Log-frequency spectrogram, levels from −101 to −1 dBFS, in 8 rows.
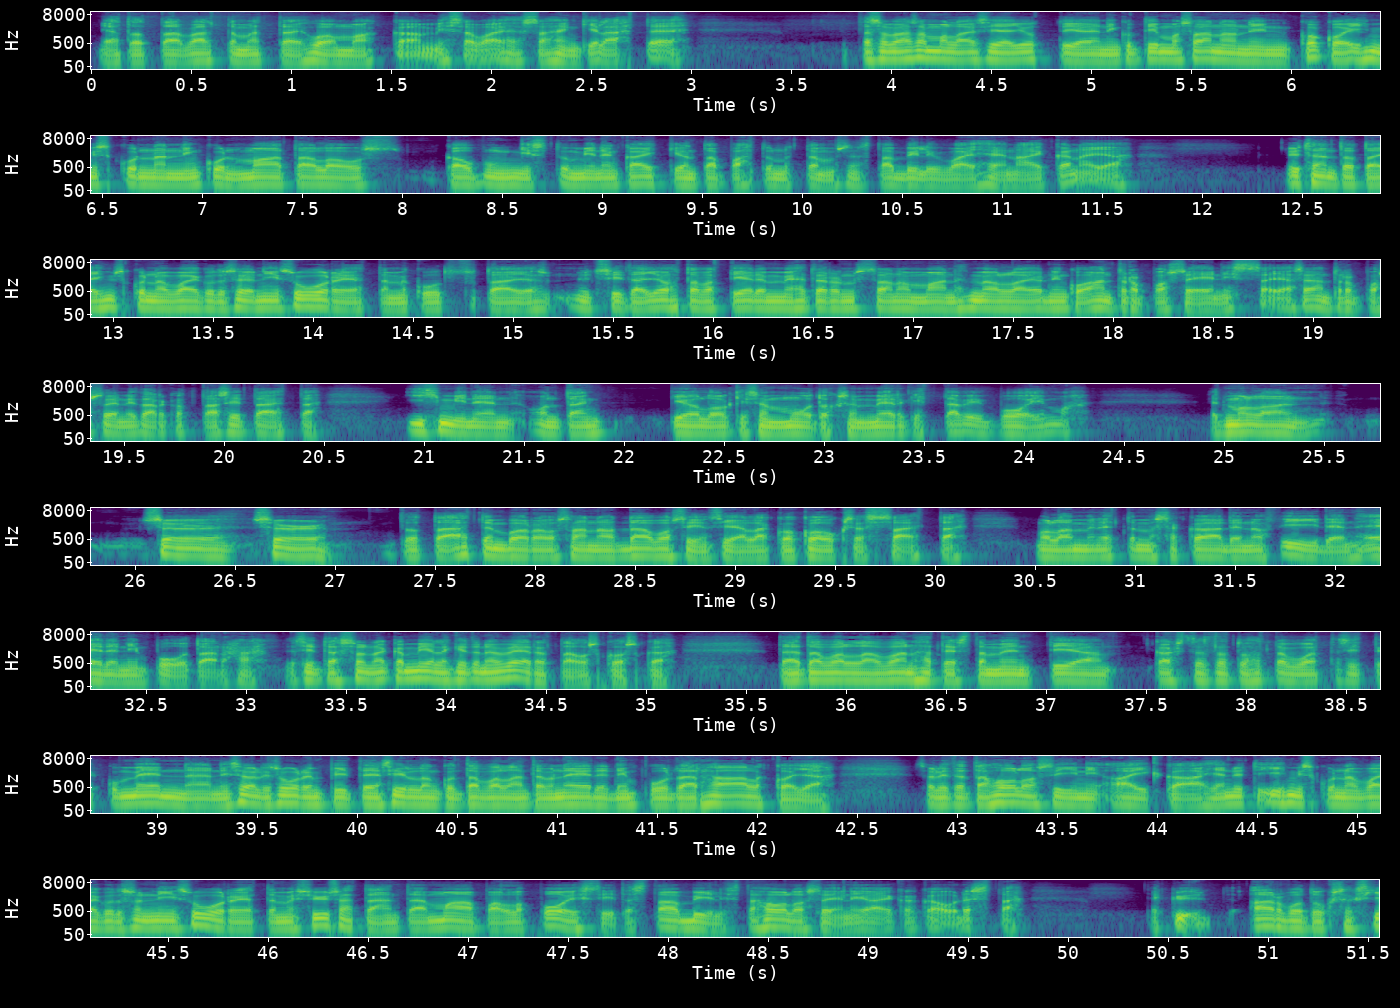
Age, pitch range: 30-49, 90-105 Hz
